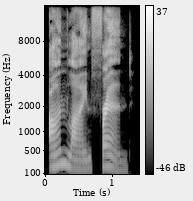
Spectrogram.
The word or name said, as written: online friend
